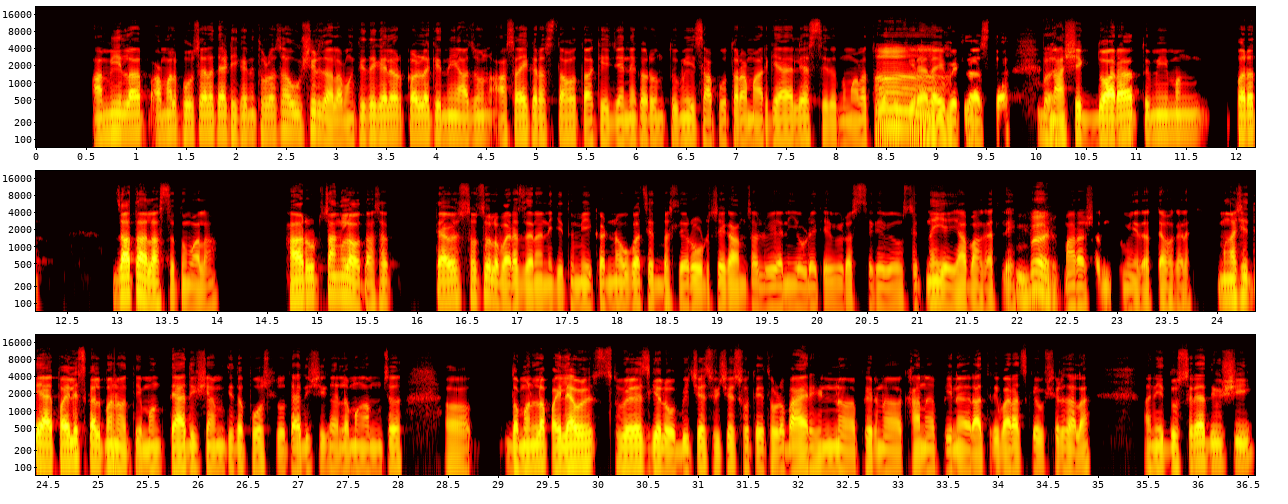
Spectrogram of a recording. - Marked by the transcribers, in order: drawn out: "हां"; tapping
- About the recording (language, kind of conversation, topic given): Marathi, podcast, कधी तुमचा जवळजवळ अपघात होण्याचा प्रसंग आला आहे का, आणि तो तुम्ही कसा टाळला?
